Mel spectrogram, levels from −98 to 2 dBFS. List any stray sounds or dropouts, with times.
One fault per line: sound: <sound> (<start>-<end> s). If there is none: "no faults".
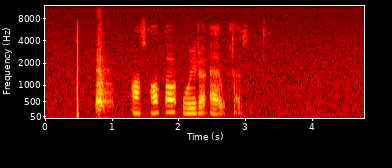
sound: bark (0.8-1.0 s)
